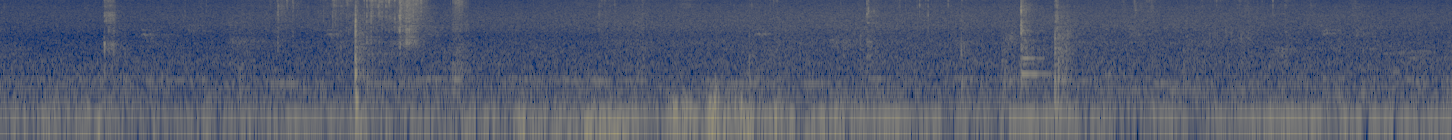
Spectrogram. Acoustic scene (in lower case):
park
